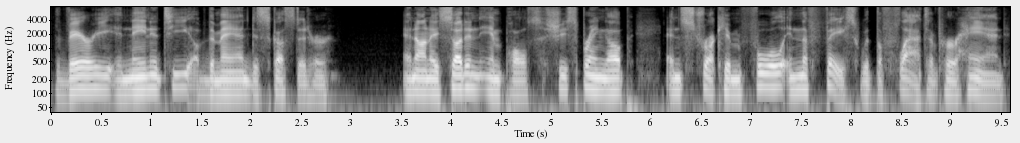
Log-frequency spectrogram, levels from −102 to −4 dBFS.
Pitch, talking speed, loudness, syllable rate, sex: 105 Hz, 180 wpm, -21 LUFS, 4.5 syllables/s, male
